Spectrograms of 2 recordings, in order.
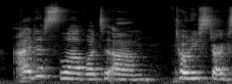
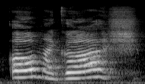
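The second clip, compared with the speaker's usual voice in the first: slow, louder mock shock; retold shocked gasp; 5 dB louder, much slower than usual. Retelling her reaction to Quicksilver, slow, loud amazement. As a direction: stretch it out like you just saw him. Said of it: "I literally hollered when I saw him".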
